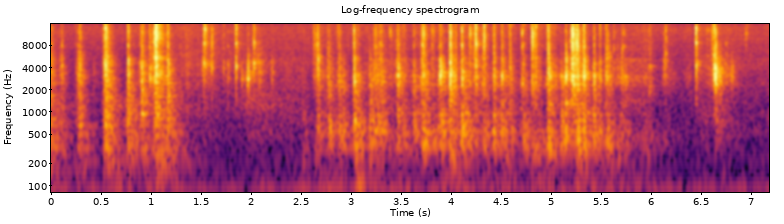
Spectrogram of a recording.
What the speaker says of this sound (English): use your 7mm socket to remove the 3 7mm nuts from underneath the top panel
